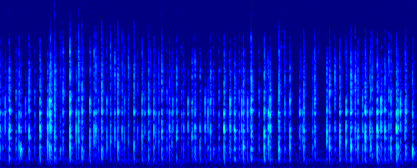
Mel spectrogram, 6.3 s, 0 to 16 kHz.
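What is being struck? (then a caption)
Small cardboard cosmetics box. A small, hollow white cardboard Dewy Skin cosmetics box, held up, is tapped rapidly with long acrylic nails. It makes a steady patter of dozens of quick, dry clicks with a hollow mid-pitched tone around 770 Hz and some bright edge. Each tap dies almost instantly, with almost no low end.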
